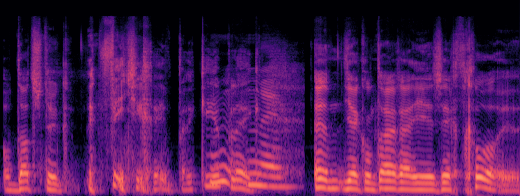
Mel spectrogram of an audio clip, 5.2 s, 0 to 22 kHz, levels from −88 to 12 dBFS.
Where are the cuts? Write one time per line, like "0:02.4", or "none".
0:03.0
